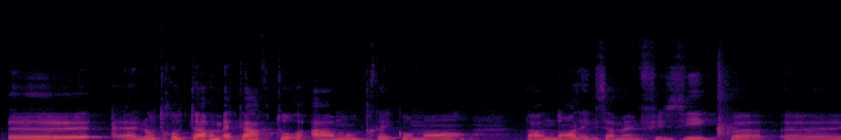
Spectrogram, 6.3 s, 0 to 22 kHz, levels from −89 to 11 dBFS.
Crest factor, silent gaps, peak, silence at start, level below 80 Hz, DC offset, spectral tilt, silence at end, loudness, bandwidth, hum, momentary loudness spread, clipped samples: 18 dB; none; -22 dBFS; 0.05 s; -76 dBFS; under 0.1%; -6 dB/octave; 0 s; -40 LUFS; 15.5 kHz; none; 10 LU; under 0.1%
